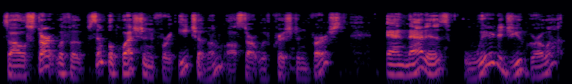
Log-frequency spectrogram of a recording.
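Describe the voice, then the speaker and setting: A man's voice: medium pitch, huge pitch swings, moderate pace, a little hiss or hum. A man hosting an interview, chatty and rambling, with many fillers and restarts. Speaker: interview host. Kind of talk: casual interview over video call.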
